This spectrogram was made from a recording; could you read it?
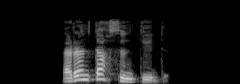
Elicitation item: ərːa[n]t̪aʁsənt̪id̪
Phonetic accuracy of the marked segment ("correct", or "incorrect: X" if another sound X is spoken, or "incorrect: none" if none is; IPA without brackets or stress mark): correct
